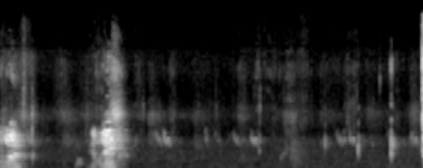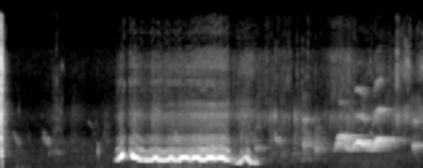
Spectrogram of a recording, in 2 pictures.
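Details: Ringneck parrot talking: two short harmonic squawks open, then a long quiet pause with a single click, followed by a sustained, gently wavering whistle and a brief buzzy note at the end.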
